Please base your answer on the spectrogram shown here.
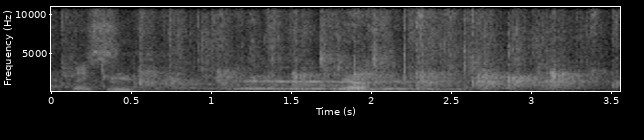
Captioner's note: applause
